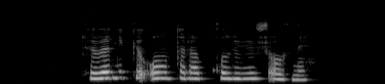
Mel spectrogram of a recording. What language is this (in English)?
Uyghur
